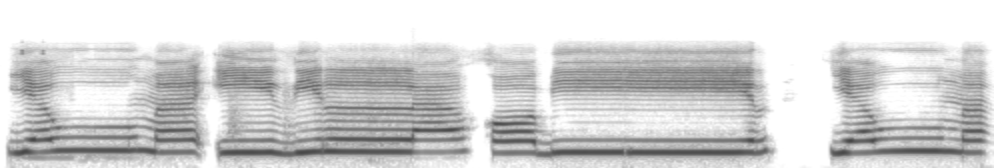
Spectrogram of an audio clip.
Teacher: Waw kan dengan memonyokkan bibir, maka bunyinya u. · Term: huruf lin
